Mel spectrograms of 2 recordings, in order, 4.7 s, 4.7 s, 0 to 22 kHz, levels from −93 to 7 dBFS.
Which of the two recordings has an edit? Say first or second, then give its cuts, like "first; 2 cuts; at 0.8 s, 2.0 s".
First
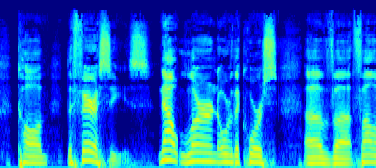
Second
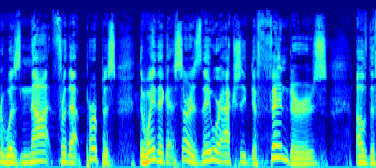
first; 1 cut; at 2.2 s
